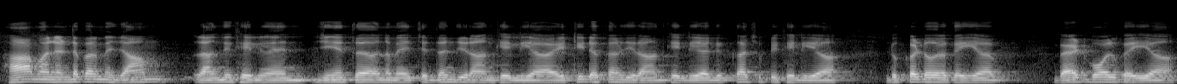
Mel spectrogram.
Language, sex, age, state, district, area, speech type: Sindhi, male, 60+, Maharashtra, Mumbai Suburban, urban, spontaneous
